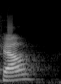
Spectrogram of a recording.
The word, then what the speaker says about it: Dachau: One of the first places we visit is Dachau, I think it's how you say it. What is it? – Dachau. – Dachau.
